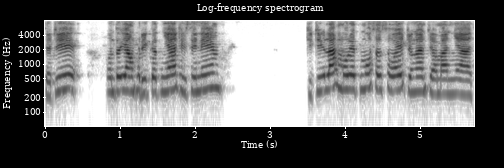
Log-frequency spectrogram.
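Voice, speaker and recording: A woman speaks at a fairly quick pace with a high pitch. Her tone is bright and sharp, and her intonation stays fairly even. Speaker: special education teacher. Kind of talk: online training discussion.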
